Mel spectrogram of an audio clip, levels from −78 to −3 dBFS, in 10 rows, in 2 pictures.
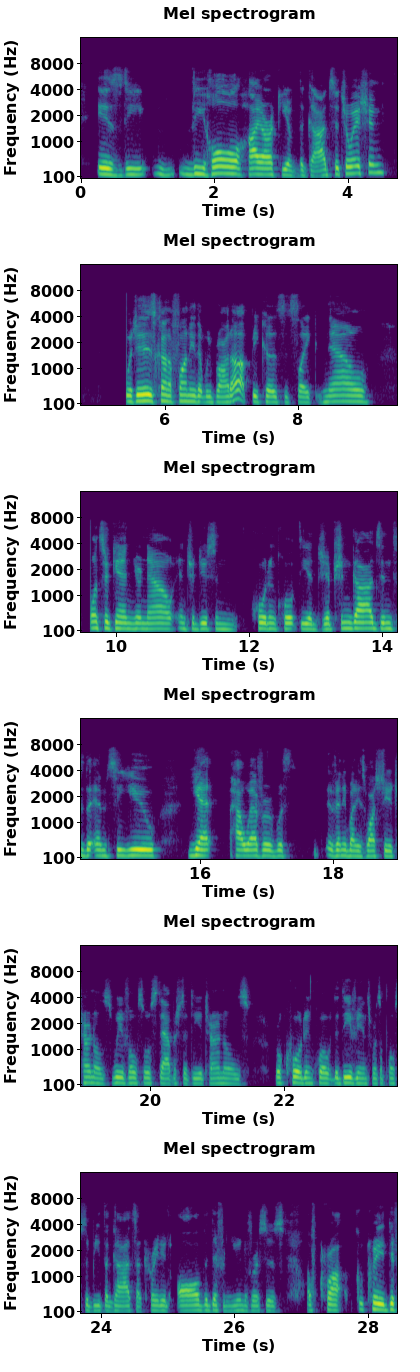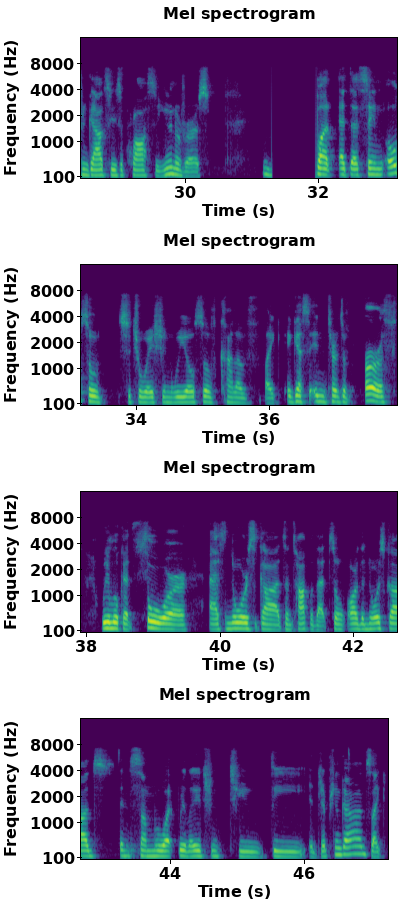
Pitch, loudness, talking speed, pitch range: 140 Hz, -21 LUFS, 145 wpm, 135-150 Hz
